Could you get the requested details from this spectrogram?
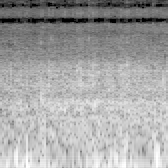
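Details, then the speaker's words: Nissan Navara pickup at idle, microphone close to the alternator: muffled rumble with an uneven rattling roughness from a noisy worn alternator bearing; alternator being replaced. "don't know while you can hear me alternator rattle I'll try and get me stethoscope onto the onto the"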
